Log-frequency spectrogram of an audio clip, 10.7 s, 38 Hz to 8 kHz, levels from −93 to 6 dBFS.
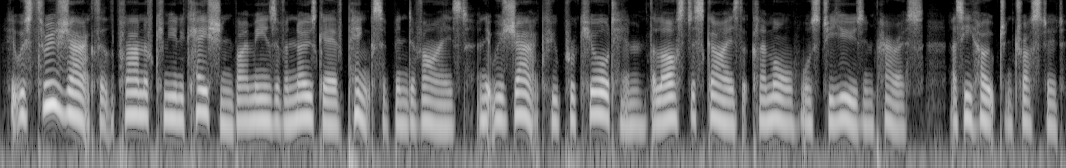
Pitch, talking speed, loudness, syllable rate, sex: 170 Hz, 225 wpm, -20 LUFS, 5.9 syllables/s, female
